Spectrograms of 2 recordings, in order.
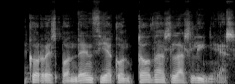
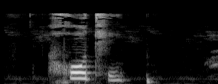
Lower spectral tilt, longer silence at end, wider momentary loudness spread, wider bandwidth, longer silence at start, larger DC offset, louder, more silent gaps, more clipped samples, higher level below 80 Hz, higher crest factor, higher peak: first, -5 dB/octave vs -3 dB/octave; about the same, 0 s vs 0 s; second, 2 LU vs 19 LU; first, over 20 kHz vs 12 kHz; second, 0.25 s vs 0.5 s; neither; second, -20 LUFS vs -15 LUFS; neither; neither; first, -46 dBFS vs -54 dBFS; about the same, 16 dB vs 20 dB; second, -4 dBFS vs 0 dBFS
